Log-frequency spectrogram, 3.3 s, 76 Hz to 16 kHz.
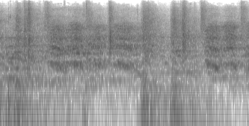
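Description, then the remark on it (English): A crowd at an Aggies basketball game roars steadily and loudly as the Aggies lead 23-11, a dense wash of cheering broken by a few heavy thumps and thuds throughout. “Crowd's making some noise.”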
